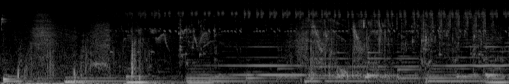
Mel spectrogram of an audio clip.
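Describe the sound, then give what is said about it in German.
Water is poured in short splashy bursts, moderately loud, over a soft sustained musical backdrop; no one speaks. “Wasser! Sofort.”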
